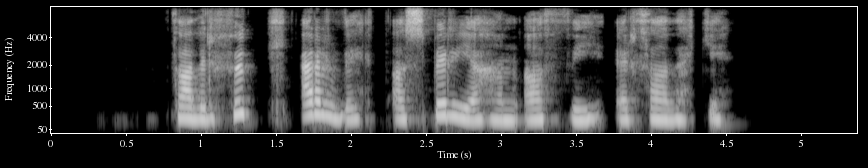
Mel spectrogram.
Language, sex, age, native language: Icelandic, female, 20-29, Icelandic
